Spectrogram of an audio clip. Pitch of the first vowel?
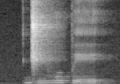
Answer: low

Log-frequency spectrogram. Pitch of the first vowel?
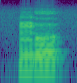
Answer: high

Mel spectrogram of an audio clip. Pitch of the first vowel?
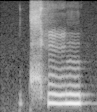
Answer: high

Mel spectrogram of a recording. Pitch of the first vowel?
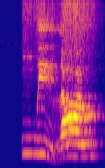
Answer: falling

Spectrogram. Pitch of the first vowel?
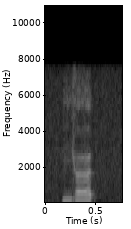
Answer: rising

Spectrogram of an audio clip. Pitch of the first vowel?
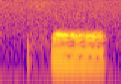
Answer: low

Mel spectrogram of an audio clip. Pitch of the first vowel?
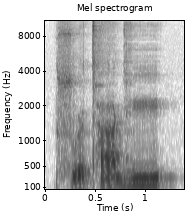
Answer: low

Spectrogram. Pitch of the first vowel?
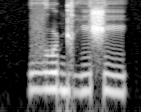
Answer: low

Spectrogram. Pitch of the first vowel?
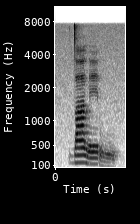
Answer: high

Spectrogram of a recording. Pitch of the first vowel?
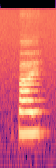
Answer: high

